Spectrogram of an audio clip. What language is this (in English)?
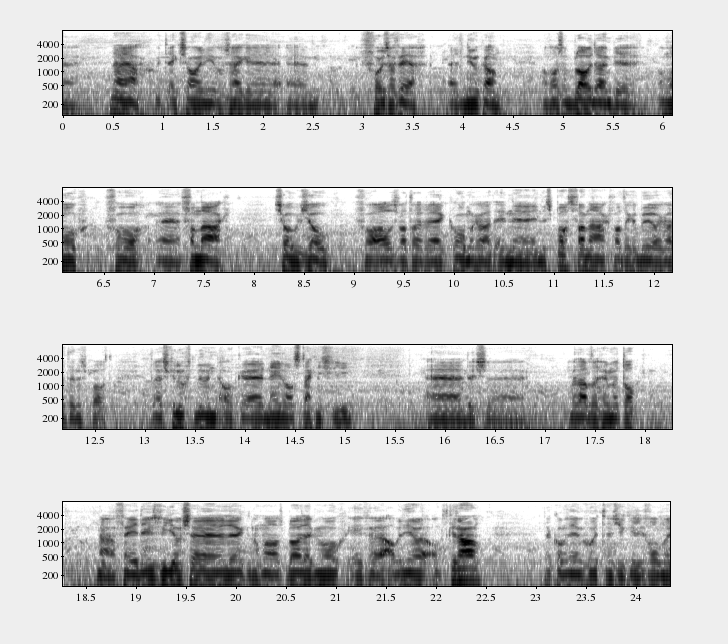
Dutch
